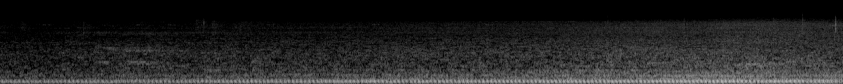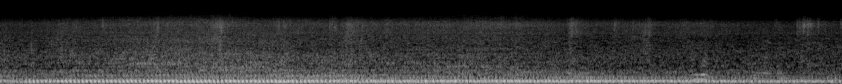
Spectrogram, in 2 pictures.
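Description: A motor engine running steadily, a low hum that grows louder over the first ten seconds or so, with a step up a little past the middle, and then holds.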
